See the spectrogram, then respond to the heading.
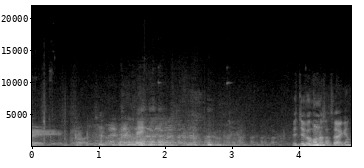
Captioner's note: laughter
